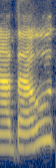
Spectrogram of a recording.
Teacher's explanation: ataúd es una palabra que tiene la fuerza de pronunciación en la última sílaba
